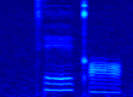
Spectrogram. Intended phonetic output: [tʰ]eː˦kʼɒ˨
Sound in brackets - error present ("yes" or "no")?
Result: no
